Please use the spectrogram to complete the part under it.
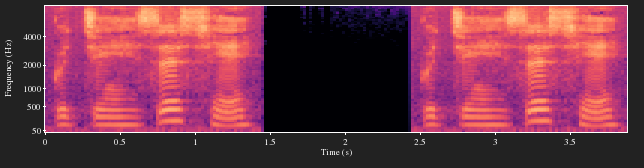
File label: What about caribou hides, Kaska; rummaking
